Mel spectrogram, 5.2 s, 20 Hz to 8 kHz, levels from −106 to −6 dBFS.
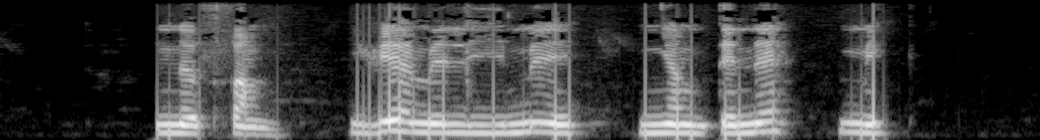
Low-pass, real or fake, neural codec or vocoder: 7.2 kHz; real; none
